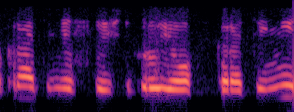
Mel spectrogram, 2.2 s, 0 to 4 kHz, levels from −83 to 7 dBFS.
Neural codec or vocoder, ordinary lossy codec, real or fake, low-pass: none; Opus, 64 kbps; real; 3.6 kHz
